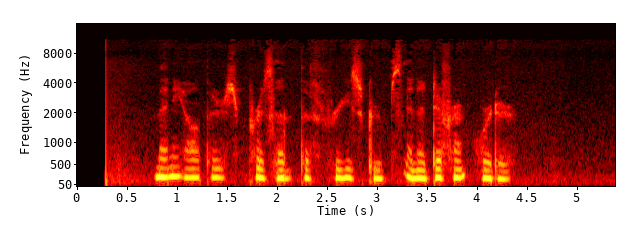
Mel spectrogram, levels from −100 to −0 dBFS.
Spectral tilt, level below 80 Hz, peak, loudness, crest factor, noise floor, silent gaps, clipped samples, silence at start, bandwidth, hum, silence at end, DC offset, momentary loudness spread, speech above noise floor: -8.5 dB/octave; -62 dBFS; -16 dBFS; -28 LUFS; 14 dB; -67 dBFS; none; under 0.1%; 0.75 s; 7 kHz; none; 1.05 s; under 0.1%; 9 LU; 40 dB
